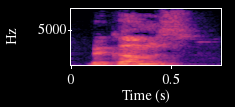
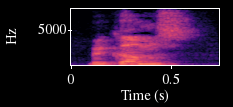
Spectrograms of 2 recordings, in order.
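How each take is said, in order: Both takes have the same delivery.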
